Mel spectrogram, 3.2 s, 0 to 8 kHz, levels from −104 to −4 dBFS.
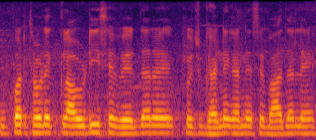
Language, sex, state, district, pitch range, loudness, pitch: Hindi, male, Jharkhand, Sahebganj, 150-160 Hz, -24 LUFS, 155 Hz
